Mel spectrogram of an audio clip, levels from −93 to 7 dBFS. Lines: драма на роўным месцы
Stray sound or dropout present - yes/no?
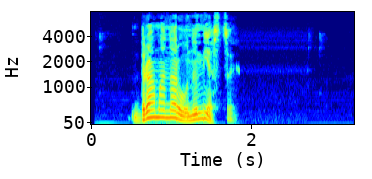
no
